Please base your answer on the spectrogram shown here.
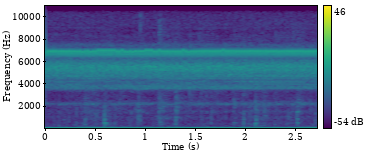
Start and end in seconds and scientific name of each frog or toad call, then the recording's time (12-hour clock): none
9:30pm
